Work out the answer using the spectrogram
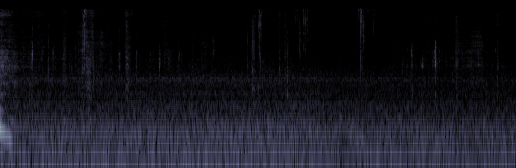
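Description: Close-up chewing of a mouthful of a Greek bowl (falafel, rice and quinoa, greens), with scattered small wet mouth clicks over a steady low hum. It opens with a short pleased "mm" that falls in pitch.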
